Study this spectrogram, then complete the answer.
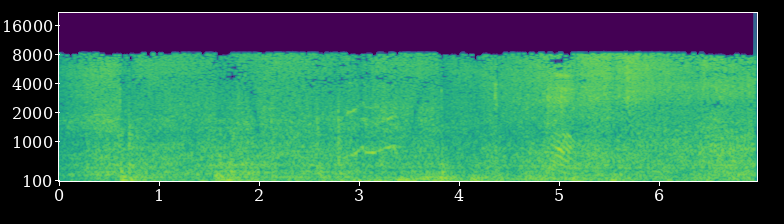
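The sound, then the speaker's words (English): A loud, steady roar of rushing, splashing water fills the whole stretch, turbulent as a boat plunges down the first drop of a water ride with high water, with faint voices buried underneath. “Look how high the water is.”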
